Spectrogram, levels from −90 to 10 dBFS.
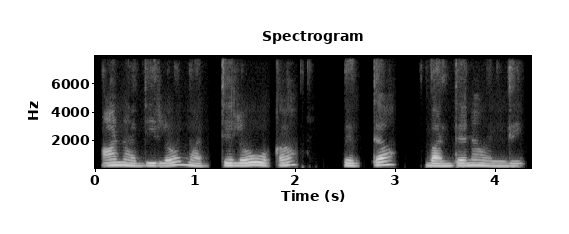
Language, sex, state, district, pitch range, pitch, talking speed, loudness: Telugu, female, Telangana, Hyderabad, 180-210 Hz, 195 Hz, 95 wpm, -16 LUFS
